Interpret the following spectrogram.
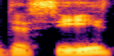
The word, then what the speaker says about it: dis-ease: What do you mean dis-ease? Did you spell that wrong? No, it's dis-ease. It's a lack of ease.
